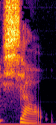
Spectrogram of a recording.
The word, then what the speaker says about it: 小: «Сяо» в третьем тоне имеет в виду «маленький».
